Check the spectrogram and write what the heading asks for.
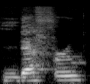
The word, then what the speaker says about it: Ndefru: The pronunciation is Ndefru.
